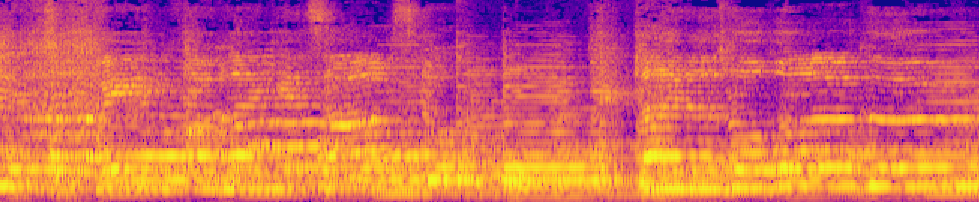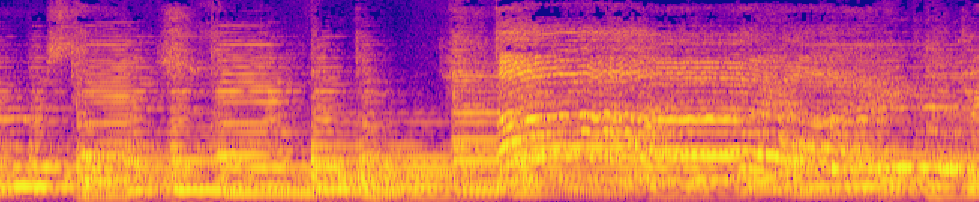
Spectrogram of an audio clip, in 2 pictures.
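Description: A live folk band playing, with several voices singing together over harmonium, guitar and tuba; a low bass line holds long notes beneath the voices.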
